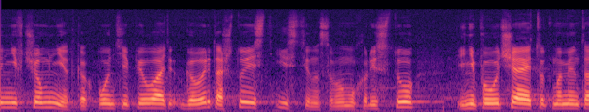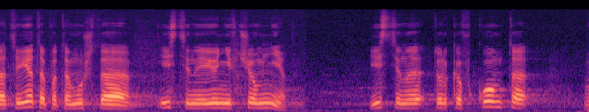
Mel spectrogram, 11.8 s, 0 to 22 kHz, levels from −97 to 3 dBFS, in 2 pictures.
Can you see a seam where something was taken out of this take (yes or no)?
no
